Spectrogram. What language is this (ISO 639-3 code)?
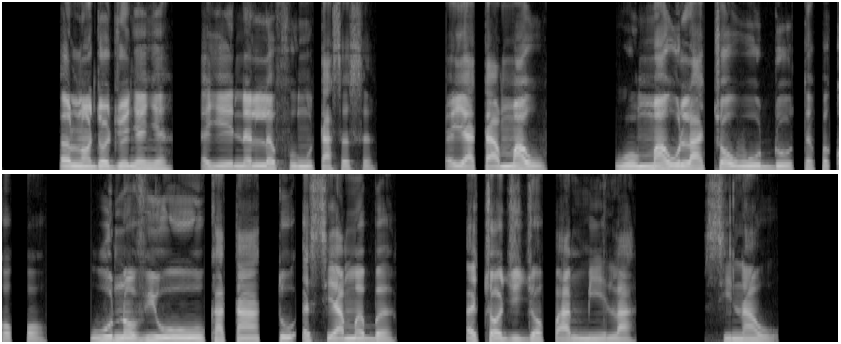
ewe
